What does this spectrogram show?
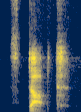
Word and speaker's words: stopped: Y la pronunciación, esta ed se va a pronunciar como si fuera una T, recuerden. ¿Por qué? Porque el último sonido es de la consonante P y este sonido no suena.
